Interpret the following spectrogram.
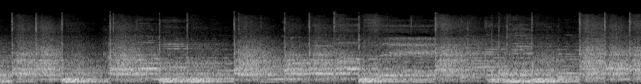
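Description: Afro-Peruvian lando rhythm played on a cajón and acoustic guitar: the cajón's deep bass strokes and sharp slaps under the guitar's picked notes and chords.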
